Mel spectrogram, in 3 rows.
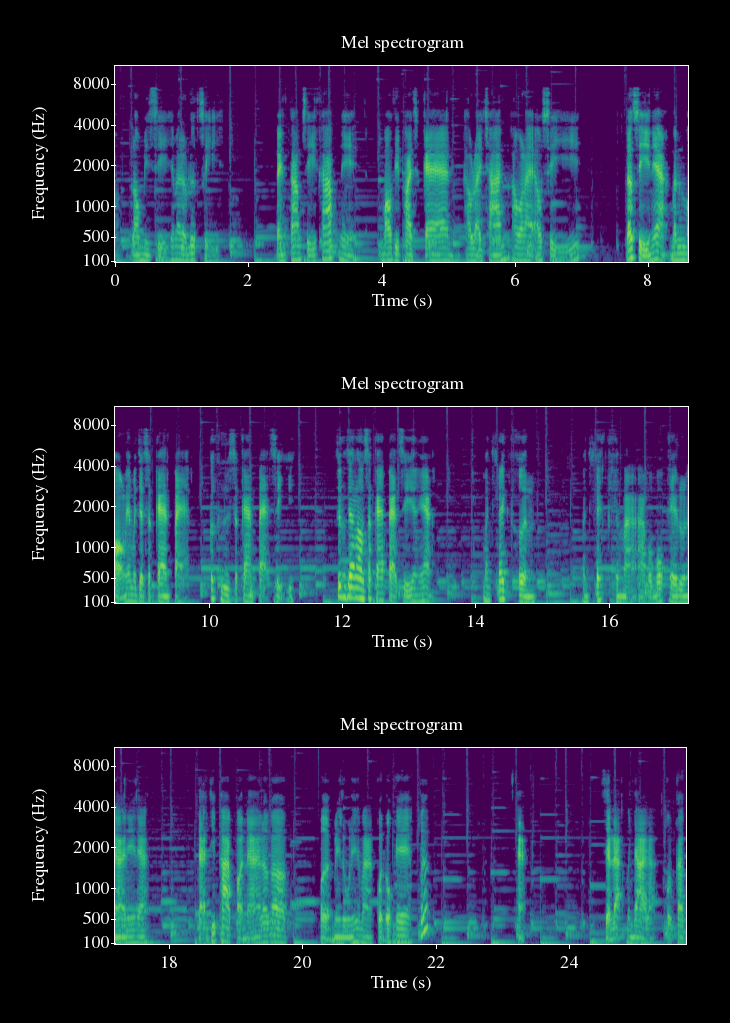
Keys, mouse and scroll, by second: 2.4 click, 13.7 ctrl+middle click, 17.7-18.1 drag, 21.4 click, 25.5 click.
